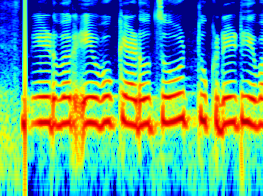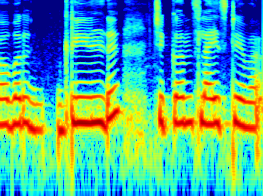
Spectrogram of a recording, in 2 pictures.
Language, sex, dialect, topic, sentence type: Marathi, female, Southern Konkan, agriculture, statement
